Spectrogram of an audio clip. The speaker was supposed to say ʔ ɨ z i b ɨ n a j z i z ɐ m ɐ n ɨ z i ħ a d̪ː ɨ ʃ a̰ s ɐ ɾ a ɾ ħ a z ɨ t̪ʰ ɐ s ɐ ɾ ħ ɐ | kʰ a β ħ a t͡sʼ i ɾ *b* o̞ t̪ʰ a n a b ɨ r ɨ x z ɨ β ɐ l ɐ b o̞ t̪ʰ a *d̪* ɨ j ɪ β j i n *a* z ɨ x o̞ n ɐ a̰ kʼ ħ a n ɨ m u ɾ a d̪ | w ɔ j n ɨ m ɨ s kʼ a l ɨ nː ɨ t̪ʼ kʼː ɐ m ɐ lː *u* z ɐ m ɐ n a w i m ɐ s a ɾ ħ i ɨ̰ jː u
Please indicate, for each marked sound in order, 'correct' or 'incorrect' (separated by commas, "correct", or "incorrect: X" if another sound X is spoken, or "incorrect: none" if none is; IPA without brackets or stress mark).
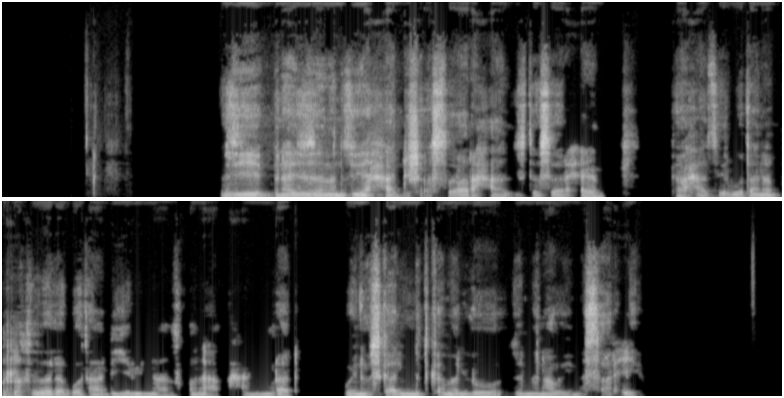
correct, correct, correct, correct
